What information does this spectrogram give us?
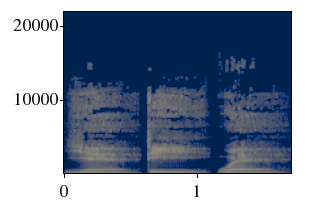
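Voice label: "yetiwe", concatenated syllables; Affixing experiment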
